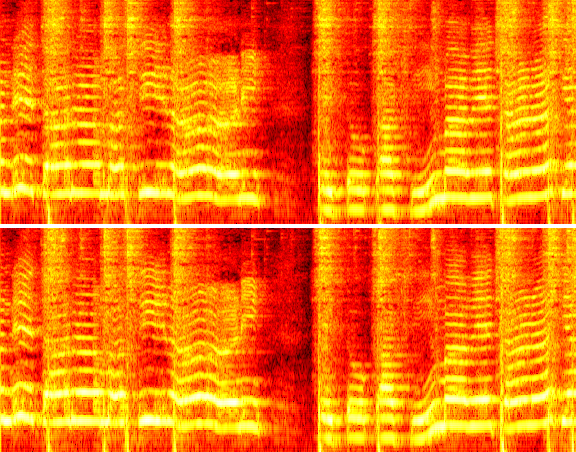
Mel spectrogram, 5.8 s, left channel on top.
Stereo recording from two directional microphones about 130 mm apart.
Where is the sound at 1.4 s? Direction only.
30° right (ahead or behind).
